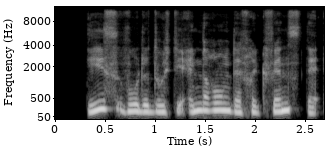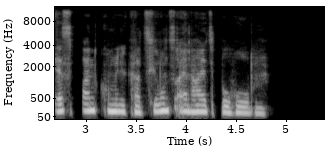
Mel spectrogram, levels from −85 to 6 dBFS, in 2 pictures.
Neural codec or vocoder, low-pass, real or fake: codec, 44.1 kHz, 7.8 kbps, Pupu-Codec; 10.8 kHz; fake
